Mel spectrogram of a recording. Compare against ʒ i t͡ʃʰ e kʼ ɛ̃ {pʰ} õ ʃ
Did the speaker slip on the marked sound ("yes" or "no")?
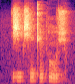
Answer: no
